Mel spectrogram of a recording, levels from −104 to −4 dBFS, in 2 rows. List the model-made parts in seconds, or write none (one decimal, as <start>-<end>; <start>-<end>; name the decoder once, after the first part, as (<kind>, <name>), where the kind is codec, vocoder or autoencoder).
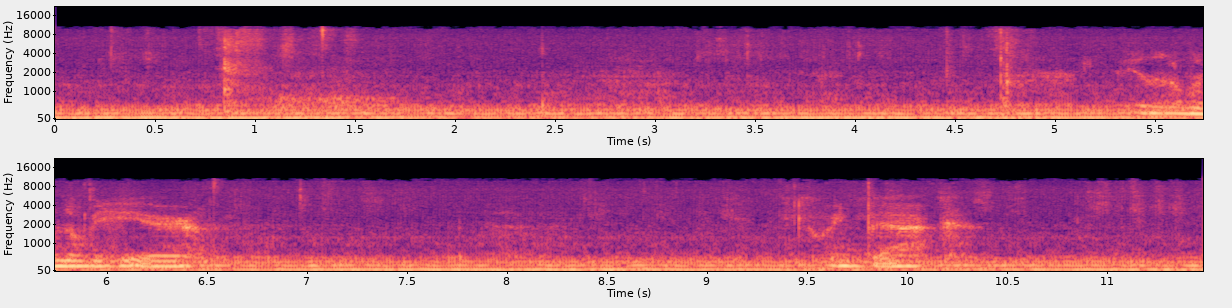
0.0-11.5 (vocoder, Vocos)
